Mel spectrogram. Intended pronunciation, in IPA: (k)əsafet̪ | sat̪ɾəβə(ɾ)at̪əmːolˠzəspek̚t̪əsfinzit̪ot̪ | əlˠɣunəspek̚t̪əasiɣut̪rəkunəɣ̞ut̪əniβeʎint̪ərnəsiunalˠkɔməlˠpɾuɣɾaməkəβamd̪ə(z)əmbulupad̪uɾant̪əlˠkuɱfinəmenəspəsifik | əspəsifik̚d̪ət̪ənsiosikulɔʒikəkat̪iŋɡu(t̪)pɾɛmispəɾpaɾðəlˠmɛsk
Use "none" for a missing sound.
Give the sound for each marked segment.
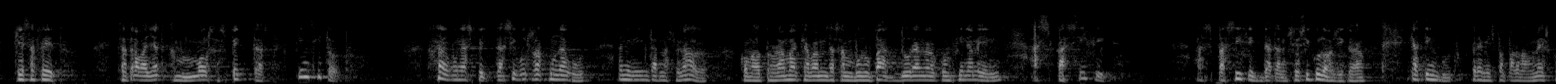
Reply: k, ʎ, z, t̪

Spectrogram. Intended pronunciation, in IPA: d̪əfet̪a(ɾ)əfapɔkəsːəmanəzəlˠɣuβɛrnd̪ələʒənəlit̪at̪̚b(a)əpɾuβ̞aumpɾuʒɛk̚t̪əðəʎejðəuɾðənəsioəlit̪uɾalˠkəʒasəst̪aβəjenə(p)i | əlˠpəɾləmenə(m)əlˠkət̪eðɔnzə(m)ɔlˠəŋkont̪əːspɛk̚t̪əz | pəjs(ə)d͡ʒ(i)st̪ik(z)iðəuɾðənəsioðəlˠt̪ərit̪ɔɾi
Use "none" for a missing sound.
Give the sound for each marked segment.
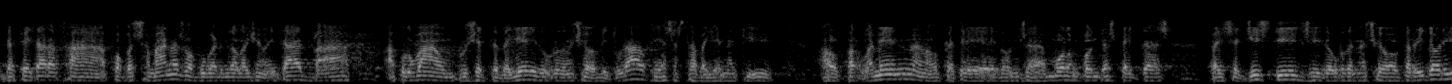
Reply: ɾ, a, k, n, m, ə, i, z

